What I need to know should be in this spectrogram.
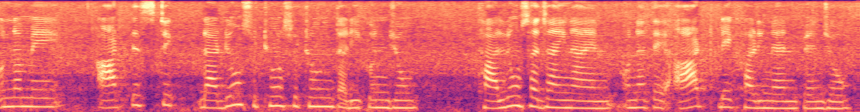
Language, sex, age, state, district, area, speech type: Sindhi, female, 30-45, Maharashtra, Thane, urban, spontaneous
